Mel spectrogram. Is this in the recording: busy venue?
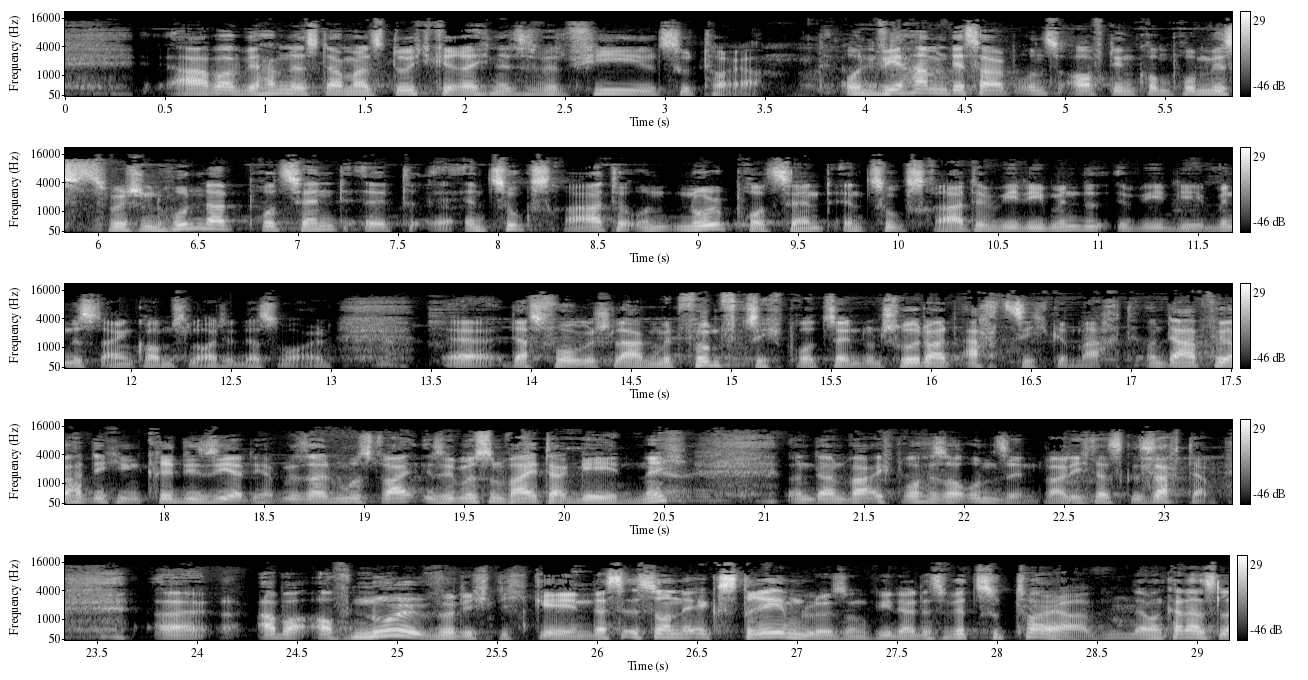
yes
